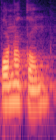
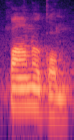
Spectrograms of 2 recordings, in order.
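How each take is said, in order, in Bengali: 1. প্রথম স্বরধ্বনিটি ছোট 'o'-এর মতো শোনায়। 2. প্রথম স্বরধ্বনিটি খোলা দীর্ঘ 'a'। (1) "অনেকে পনকম বলে থাকে" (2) "কিন্তু এটি আসলে পানকম"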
